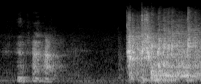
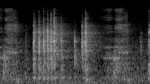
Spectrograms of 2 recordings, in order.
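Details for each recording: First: KTM 300 EXC two-stroke after a top end rebuild (old piston had a blown section and over 5 mm ring end gap), first start with high compression: crisp popping beat settles without knocks or rattles; clean normal startup. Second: KTM 300 EXC two-stroke during top-end rebuild diagnosis, kicked over: sharp hissing gusts of air blow out of the water pipe inlet with each kick, exhaust gas leaking into cooling system, suspected blown gasket.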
